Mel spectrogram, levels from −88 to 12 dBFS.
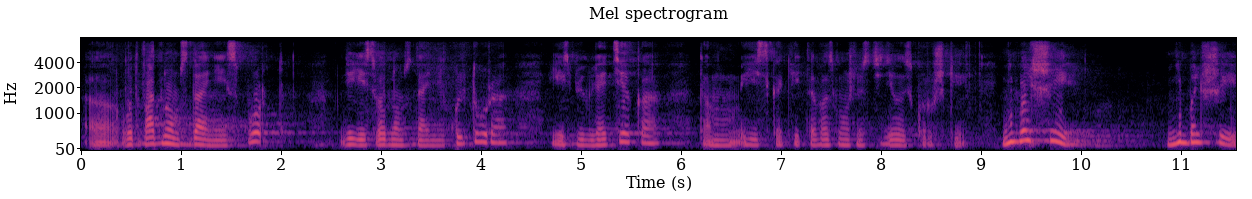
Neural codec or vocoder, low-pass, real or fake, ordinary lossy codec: codec, 44.1 kHz, 7.8 kbps, DAC; 7.2 kHz; fake; none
